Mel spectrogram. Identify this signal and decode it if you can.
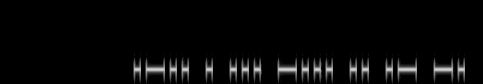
Morse code, heard as a keyed tone, about 20 wpm, 700 Hz. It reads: LESBIAN
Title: 7 Letter Words - First 3 Letters Given - 20wpm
